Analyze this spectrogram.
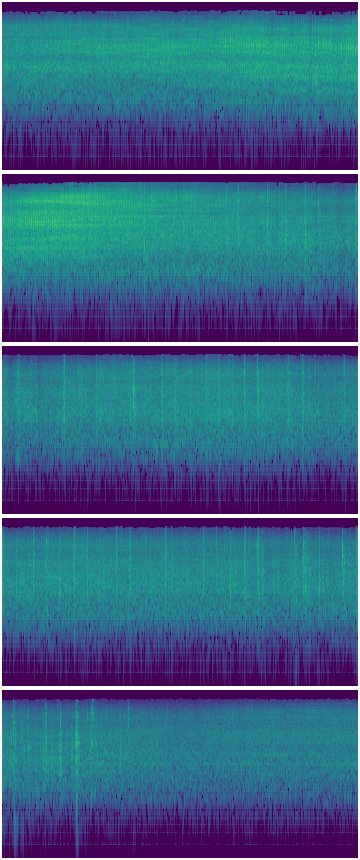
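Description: Model railway freight train of covered hopper wagons rolling past on the track. A steady rushing noise of the wheels and drive swells to its loudest about five seconds in. It is followed by many quick, irregular clicks as the wagon wheels run over the rail joints, fading near the end.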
